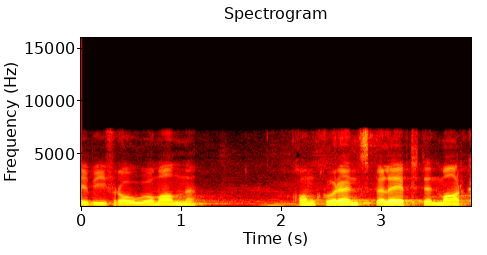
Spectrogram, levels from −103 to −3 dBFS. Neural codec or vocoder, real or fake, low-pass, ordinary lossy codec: none; real; 7.2 kHz; none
